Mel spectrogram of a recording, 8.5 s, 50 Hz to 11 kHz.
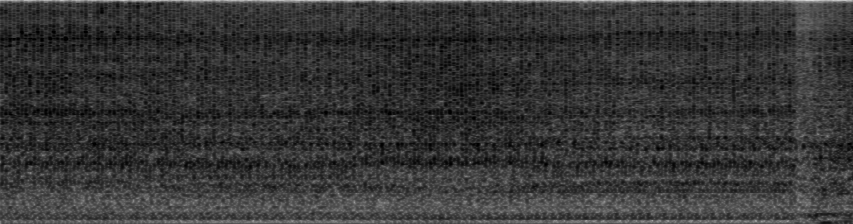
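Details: Peugeot 307 1.6 90 hp engine: a sharp, steady knock of about three per second sits loudly over the idle and keeps time with the engine. The owner asks where it comes from; source undetermined.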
